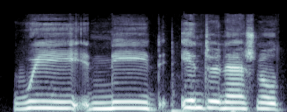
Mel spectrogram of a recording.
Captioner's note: speaking French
